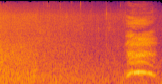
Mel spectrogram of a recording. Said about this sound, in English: Head towards that big outcropping out there. The tide seems to be breaking for it. But watch out for waves.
